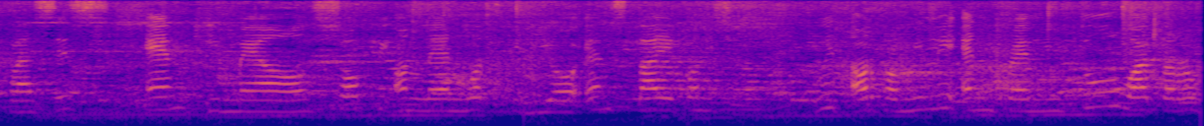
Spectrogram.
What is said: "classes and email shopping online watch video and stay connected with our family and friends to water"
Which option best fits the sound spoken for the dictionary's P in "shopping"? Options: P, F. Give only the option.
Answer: F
